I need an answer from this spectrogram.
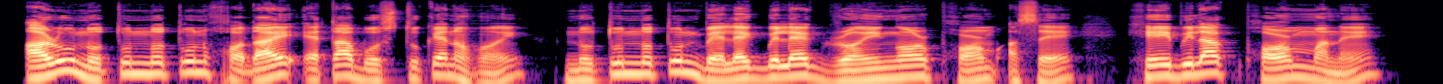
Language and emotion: Assamese, neutral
